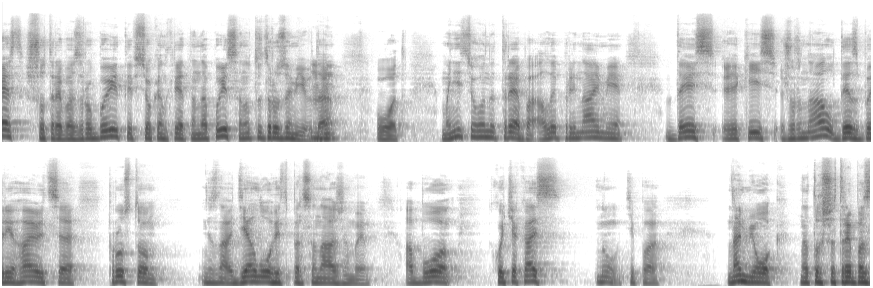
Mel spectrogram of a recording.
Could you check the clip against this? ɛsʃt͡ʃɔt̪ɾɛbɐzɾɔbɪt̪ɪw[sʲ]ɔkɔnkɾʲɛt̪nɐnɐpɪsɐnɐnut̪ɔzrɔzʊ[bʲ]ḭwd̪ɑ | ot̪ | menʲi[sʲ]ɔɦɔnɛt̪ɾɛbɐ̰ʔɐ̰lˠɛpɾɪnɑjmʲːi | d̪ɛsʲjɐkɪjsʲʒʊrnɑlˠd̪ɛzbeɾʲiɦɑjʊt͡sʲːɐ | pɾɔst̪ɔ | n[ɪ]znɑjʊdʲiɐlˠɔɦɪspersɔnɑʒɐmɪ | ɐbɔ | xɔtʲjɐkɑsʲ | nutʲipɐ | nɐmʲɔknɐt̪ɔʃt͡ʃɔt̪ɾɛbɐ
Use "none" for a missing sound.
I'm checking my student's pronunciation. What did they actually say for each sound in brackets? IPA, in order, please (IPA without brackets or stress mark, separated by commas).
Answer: sʲ, mʲ, t͡sʲ, ɪ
